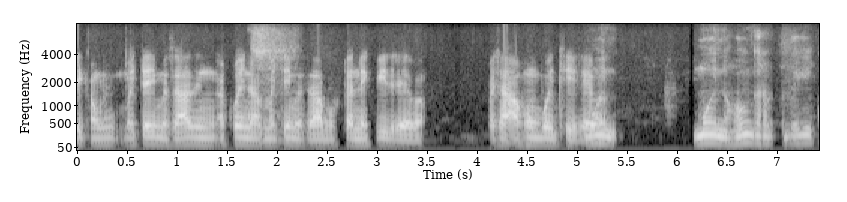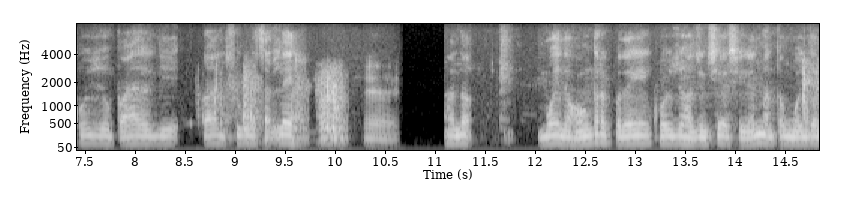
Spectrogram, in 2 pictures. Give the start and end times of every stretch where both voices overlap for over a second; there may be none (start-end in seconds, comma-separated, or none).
none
